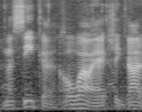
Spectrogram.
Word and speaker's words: Masika: And because you guys messed up the last time donation, the last name's pronounced Masika.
